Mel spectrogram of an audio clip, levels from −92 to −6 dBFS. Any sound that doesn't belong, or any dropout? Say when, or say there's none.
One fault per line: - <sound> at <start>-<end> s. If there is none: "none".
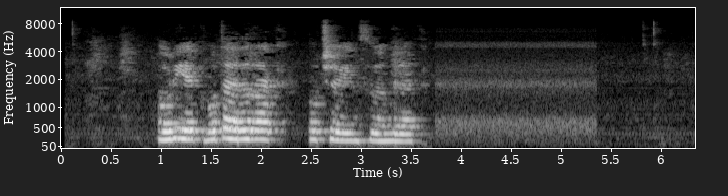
none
